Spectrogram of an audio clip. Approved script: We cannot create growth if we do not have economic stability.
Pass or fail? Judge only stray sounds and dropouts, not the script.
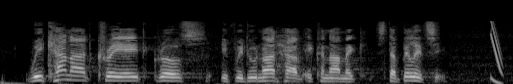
fail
